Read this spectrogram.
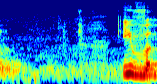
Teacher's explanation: இது மேல்வாய் பல்லை கீழுதடு பொருந்துவதால் பிறக்கிறது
